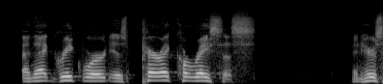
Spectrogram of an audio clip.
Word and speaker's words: perichoresis: And that Greek word is perichoresis. And here's how you spell it.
